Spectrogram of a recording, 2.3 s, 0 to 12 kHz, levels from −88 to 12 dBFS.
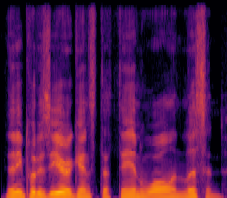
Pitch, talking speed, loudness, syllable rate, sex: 160 Hz, 290 wpm, -17 LUFS, 6.6 syllables/s, male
